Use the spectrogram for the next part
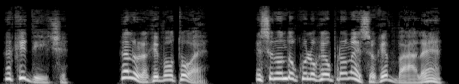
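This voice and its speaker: A man voicing a poor, devout old peasant woman who pleads in a shrill, tearful voice and breaks into quick bursts. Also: wildly swooping pitch, no echo, clean studio sound, heavily acted. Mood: distraught.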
